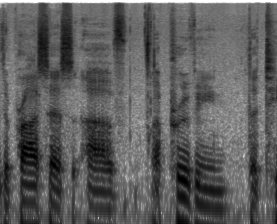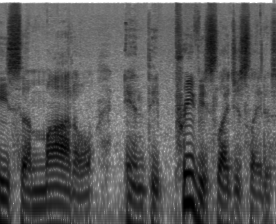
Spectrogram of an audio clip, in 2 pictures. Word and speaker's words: TISA: We call it TISA, rhymes with Lisa.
